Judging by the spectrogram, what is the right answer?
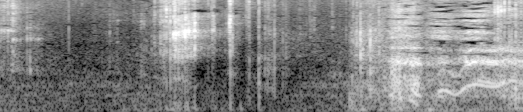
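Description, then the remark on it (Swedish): Crunchy potato chips being eaten: quiet, crackly bites and chewing, with a short rustle of the bag early on and denser crunching toward the end. No one speaks. “Okej, alltså, hörs det om jag äter chips?”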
